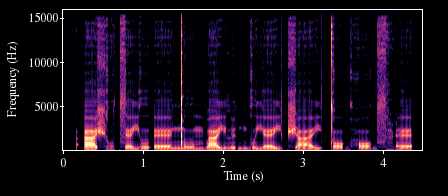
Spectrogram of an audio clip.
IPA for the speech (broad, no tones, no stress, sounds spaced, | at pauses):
ʔ a ʃ ɔ̤ t͡s ɛ j ʊ ʔ ɛː ŋ͡ǃ ʊː m b a j l y ɡ ŋ ɡ ʊ j ɛ j t͡ʃ aː j t ɔ ɡ h ɔ ɡ s a̤ ɽ ɛ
